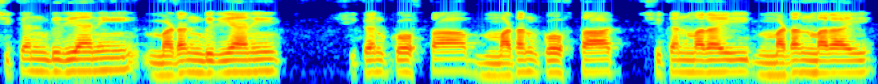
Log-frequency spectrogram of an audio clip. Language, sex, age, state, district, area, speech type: Urdu, male, 45-60, Telangana, Hyderabad, urban, spontaneous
